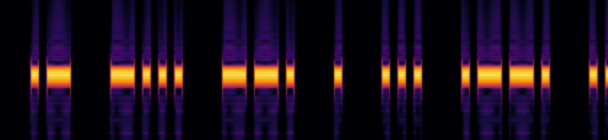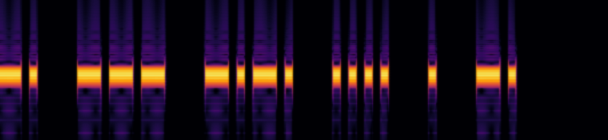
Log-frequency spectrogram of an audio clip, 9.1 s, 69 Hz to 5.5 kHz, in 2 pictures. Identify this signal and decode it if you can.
Morse code, heard as a keyed tone, about 20 wpm, spaced as for 16 wpm, 530 Hz. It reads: ABGESPROCHEN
